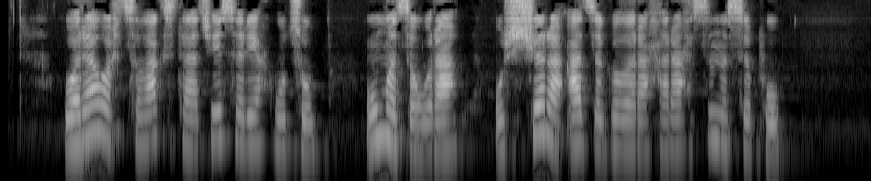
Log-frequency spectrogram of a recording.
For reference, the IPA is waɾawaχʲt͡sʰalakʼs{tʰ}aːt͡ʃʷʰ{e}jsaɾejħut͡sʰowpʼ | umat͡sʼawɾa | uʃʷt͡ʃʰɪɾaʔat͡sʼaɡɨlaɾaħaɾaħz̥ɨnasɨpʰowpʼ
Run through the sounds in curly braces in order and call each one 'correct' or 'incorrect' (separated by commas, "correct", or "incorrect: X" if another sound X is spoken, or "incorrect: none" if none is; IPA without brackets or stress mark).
correct, correct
